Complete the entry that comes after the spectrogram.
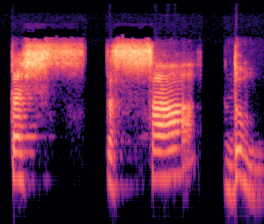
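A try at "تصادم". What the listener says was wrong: तशद्दुम तो नहीं है? शेन है कि सेन है? तसादुम, तसादुम।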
